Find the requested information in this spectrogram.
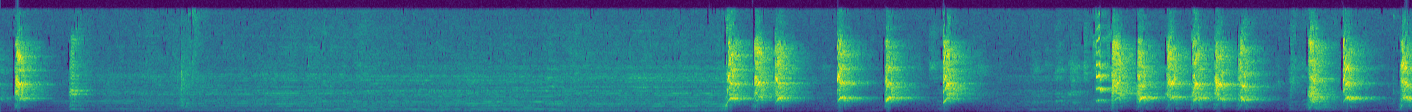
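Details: Puppies fighting, with a long stretch of quiet background and music before a rapid run of high, sharp yaps and barks in uneven bursts.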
